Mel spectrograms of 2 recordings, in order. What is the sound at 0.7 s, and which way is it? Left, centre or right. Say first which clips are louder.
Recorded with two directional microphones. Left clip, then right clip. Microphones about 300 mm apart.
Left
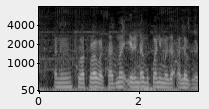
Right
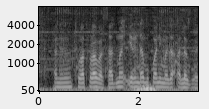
Speech: right 1 dB; centre.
